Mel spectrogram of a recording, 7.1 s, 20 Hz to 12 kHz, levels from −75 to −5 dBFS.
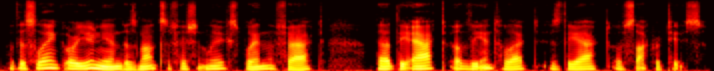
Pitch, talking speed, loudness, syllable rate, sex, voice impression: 130 Hz, 185 wpm, -19 LUFS, 5.0 syllables/s, male, very masculine, very adult-like, middle-aged, thick, slightly relaxed, very weak, dark, soft, muffled, slightly halting, slightly raspy, cool, intellectual, sincere, very calm, mature, friendly, slightly reassuring, elegant, slightly sweet, very kind, very modest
